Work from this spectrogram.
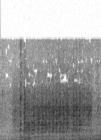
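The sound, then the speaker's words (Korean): An LPG-fuelled car's engine starts up with a rough mechanical whir and rumble that holds fairly steady and loud for about two seconds. “LPG고요. 왜 LPG만 타잖아. 자, 시동 겁니다. 놀라지 마. 눈 감고 들어봐.”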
